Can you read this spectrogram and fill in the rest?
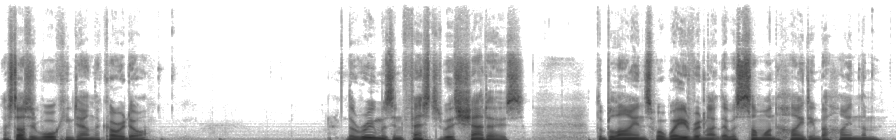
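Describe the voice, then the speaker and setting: A man reading visual novel narration as a gaming host, in an expressive, dramatic way. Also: low voice, normal speed, pauses often, no echo, studio quality. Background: music.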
